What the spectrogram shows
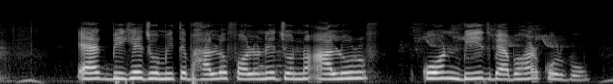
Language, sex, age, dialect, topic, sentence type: Bengali, female, 18-24, Rajbangshi, agriculture, question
